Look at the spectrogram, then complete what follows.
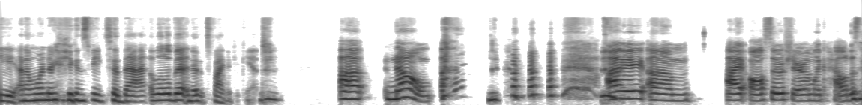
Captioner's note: chuckles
